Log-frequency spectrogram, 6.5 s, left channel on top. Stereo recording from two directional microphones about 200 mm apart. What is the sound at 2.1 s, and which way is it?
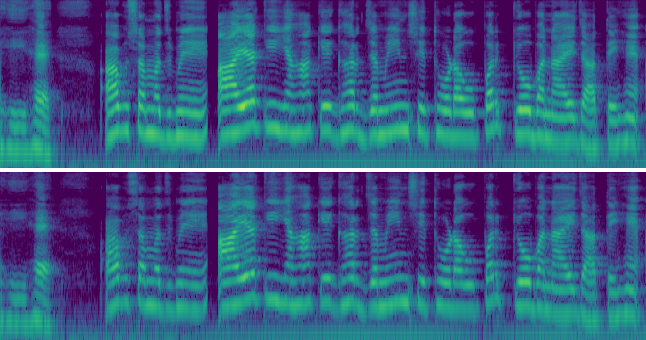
A woman's voice, 30° left (ahead or behind).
